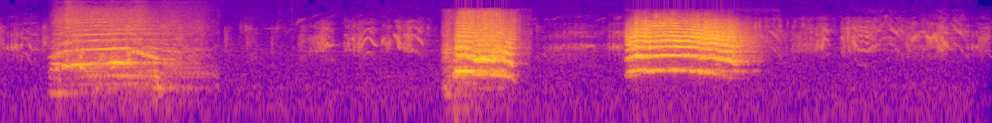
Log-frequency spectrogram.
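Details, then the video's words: Three brassy, quavering trumpets from an Asian elephant, the middle one short and sharp, the others longer with pitch sliding downward; faint high bird chirps sound in the quiet gaps. "Som do Elefante / Som de Elefante Efeito Sonoro | Elephant Sound | Elephas Maximus"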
